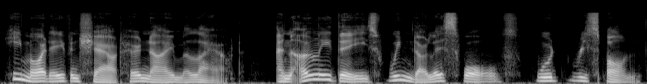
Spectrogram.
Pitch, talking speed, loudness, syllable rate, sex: 135 Hz, 130 wpm, -16 LUFS, 3.6 syllables/s, female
